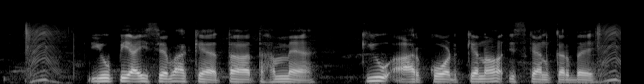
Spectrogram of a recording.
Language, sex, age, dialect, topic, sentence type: Maithili, male, 25-30, Angika, banking, question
